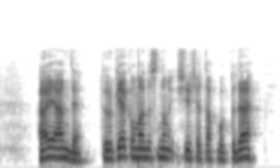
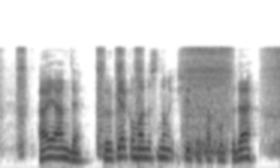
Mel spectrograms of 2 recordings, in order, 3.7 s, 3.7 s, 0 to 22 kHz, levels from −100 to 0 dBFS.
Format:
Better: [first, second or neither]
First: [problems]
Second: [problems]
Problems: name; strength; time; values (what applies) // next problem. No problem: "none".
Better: first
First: none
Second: background sound (Breathing); 9 dB below the speech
